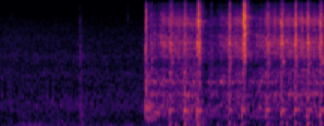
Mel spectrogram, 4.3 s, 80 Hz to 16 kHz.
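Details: John Deere D110 mower after a rebuild following a loose flywheel magnet: uneven cranking thumps, about two a second, with kickback and no start. The owner suspects ignition timing is off, possibly from a sheared flywheel key.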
